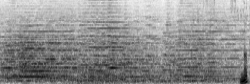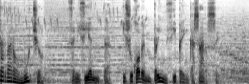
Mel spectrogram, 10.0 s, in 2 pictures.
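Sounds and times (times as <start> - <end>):
many bells pealing in celebration: 0.0 - 7.8
speech: 4.8 - 9.6.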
